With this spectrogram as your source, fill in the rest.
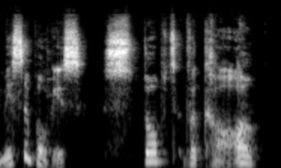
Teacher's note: he doesn't pronounce the the letter R at the end because it's immediately followed by silent silence okay by a pause.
